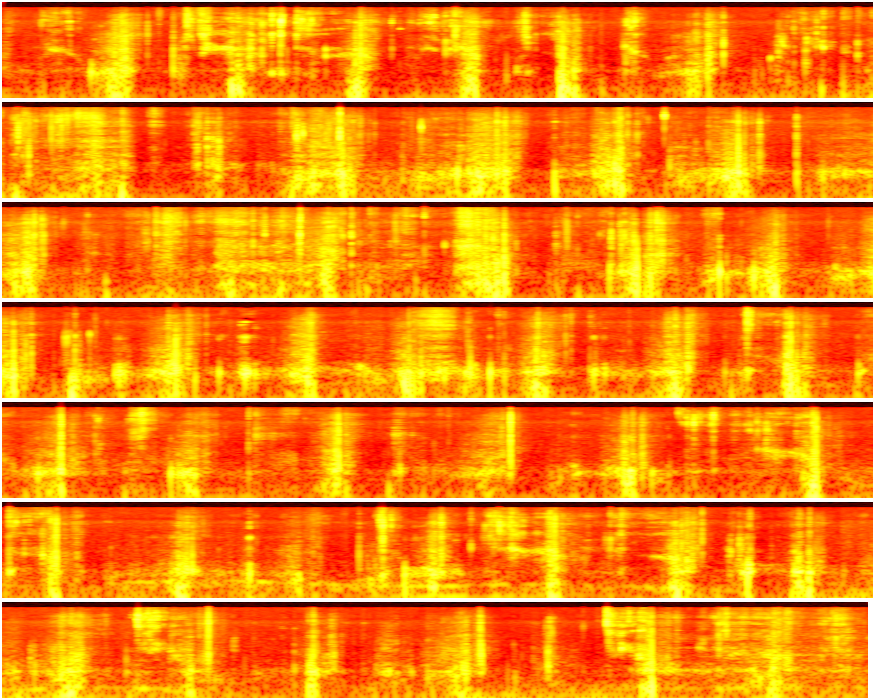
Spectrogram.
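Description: Refrozen shaved ice coated in matcha powder being bitten and chewed close to the microphone: a dense, continuous run of sharp crunches, several a second.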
